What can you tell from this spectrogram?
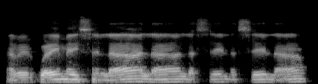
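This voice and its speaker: A man's voice: medium pitch, steady tone, normal speed, vocal fry. A male teacher giving an exam-prep lesson, explaining patiently and often stopping to check that students are following. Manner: patient explaining, keeps checking in with short questions.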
